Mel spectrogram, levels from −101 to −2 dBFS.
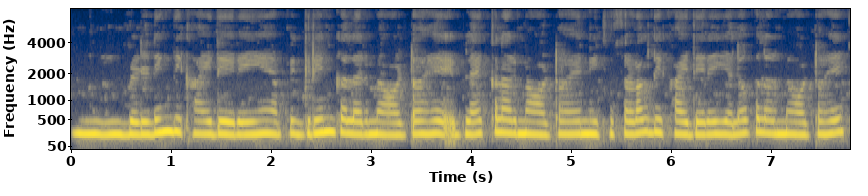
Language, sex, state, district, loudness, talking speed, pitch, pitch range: Hindi, female, Bihar, Bhagalpur, -12 LUFS, 170 wpm, 235 Hz, 230-240 Hz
